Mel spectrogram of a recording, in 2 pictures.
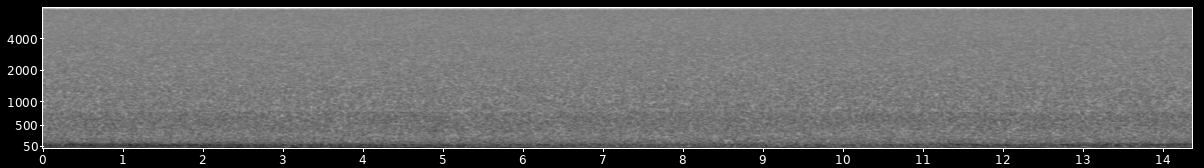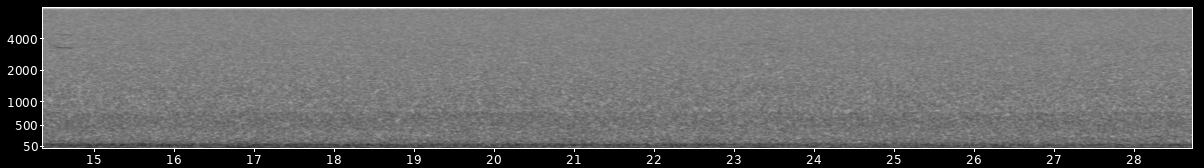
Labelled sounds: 14.5	14.8	Pacific white-sided dolphin, 3.2 to 3.5 kHz

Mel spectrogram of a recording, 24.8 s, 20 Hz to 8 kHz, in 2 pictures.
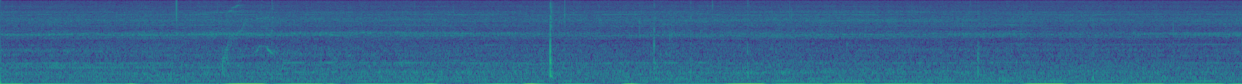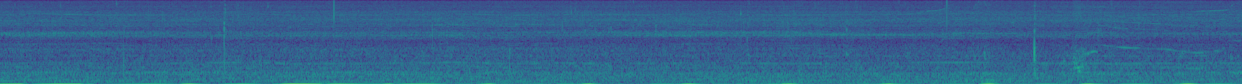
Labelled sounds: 1.9	2.8	killer whale, southern resident, 0.58 to 8.0 kHz
21.3	21.9	killer whale, southern resident, whistle, 4.5 to 6.0 kHz
23.1	24.8	killer whale, southern resident, 0.31 to 8.0 kHz

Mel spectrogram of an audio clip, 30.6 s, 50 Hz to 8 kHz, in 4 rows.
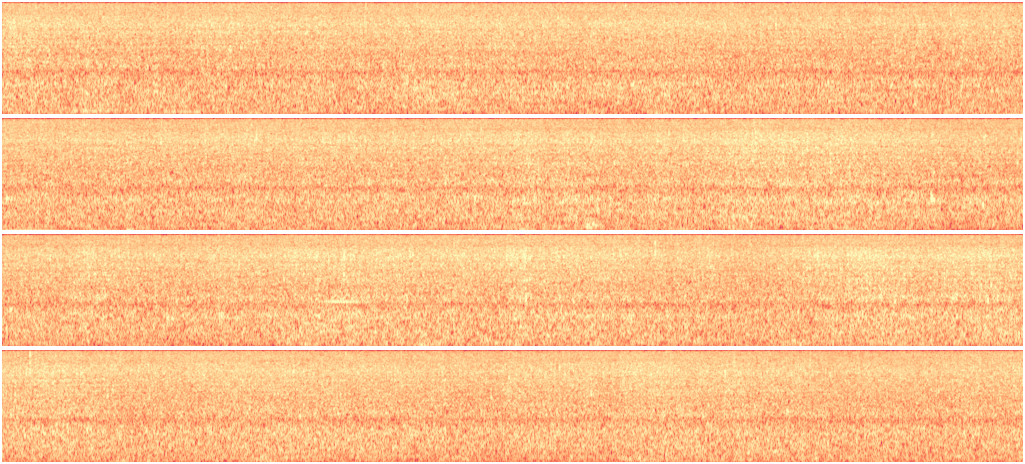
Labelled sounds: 17.7	18.0	humpback whale, 1.2 to 1.4 kHz

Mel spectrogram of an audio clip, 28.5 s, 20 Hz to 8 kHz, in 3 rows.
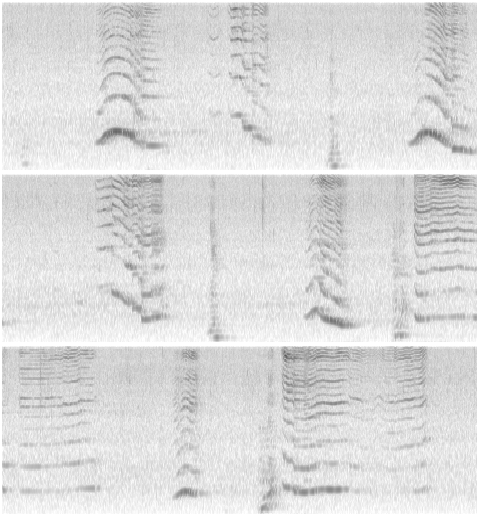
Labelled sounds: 1.9	3.2	humpback whale, 0.91 to 7.9 kHz
4.1	5.4	humpback whale, 0.78 to 7.2 kHz
8.2	9.3	humpback whale, 0.78 to 8.0 kHz
11.4	12.8	humpback whale, 0.78 to 8.0 kHz
15.5	16.4	humpback whale, 0.78 to 7.6 kHz
17.3	20.9	humpback whale, 0.81 to 8.0 kHz
22.5	23.0	humpback whale, 0.78 to 7.5 kHz
24.6	27.7	humpback whale, 0.78 to 8.0 kHz

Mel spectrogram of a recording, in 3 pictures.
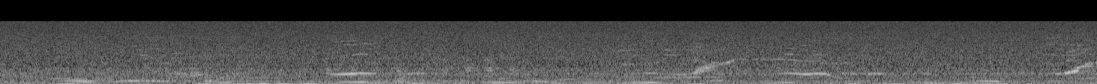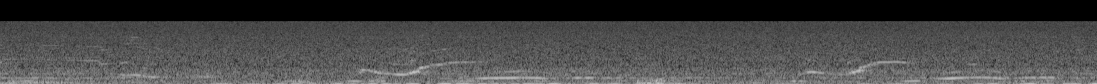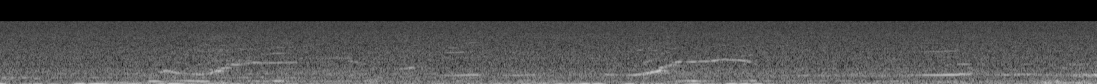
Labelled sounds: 3.4	3.8	humpback whale, 2.4 to 2.7 kHz
4.3	4.6	humpback whale, 2.8 to 3.0 kHz
7.0	8.2	humpback whale, 0.80 to 1.2 kHz
10.7	11.0	humpback whale, 0.80 to 1.1 kHz
11.8	12.1	humpback whale, 0.90 to 1.2 kHz
15.1	15.7	humpback whale, 0.80 to 1.1 kHz
19.5	20.1	humpback whale, 0.80 to 1.1 kHz
24.1	24.9	humpback whale, 0.80 to 1.7 kHz
28.5	29.5	humpback whale, 0.80 to 1.2 kHz
31.2	31.6	humpback whale, 1.7 to 2.0 kHz

